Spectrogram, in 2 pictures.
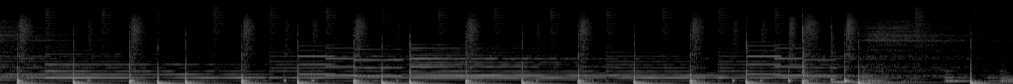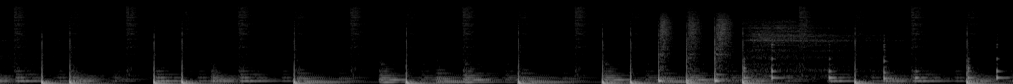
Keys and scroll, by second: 15.1 super+d.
